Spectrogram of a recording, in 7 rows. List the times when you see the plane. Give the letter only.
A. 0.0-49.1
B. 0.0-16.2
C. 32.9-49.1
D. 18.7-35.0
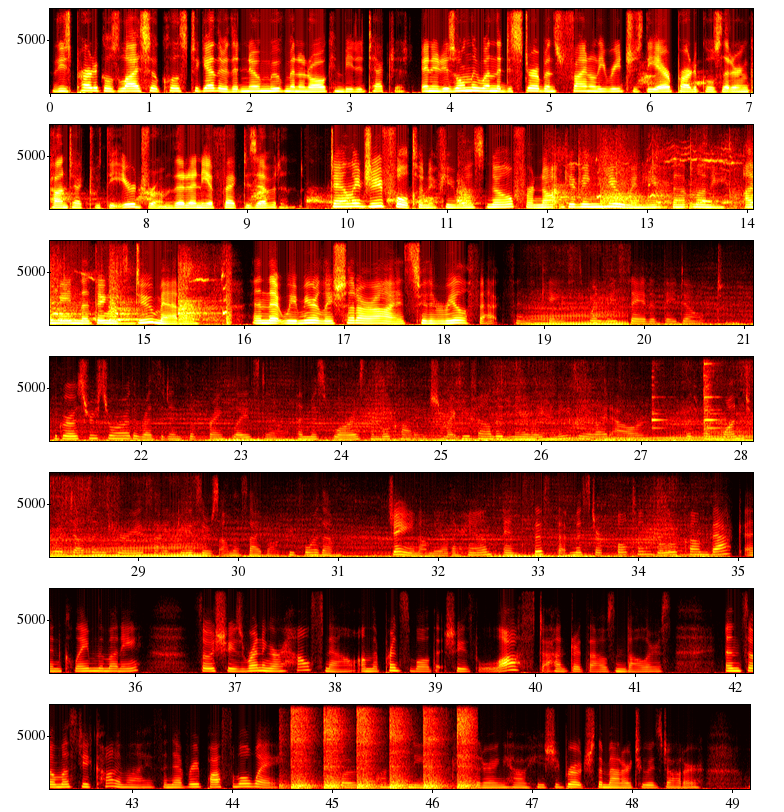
D.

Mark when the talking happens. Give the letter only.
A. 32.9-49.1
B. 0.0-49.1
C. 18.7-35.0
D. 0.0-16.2
B.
